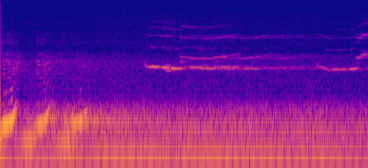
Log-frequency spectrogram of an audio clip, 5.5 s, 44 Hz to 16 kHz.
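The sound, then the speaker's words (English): Humpback whale song recorded underwater off Bermuda in 1964 by Frank Watlington: a few low, swooping moans give way to a long, drawn-out high wail, all over a constant rumbling hiss of ocean noise. “Again, we were just listening to the original 1964 recordings taken by Frank Watlington of Humpback Whales off Bermuda.”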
